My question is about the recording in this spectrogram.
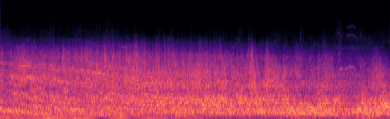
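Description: Fouga Magister jet trainers flying past in formation, the twin Turbomeca Marboré turbojets of each aircraft giving a loud, steady jet noise. A high turbine whine falls in pitch in the first second or so as they pass.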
